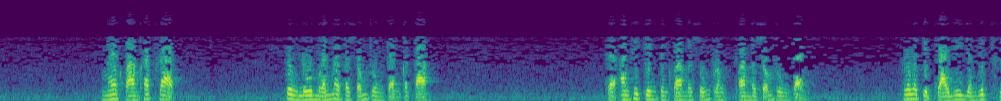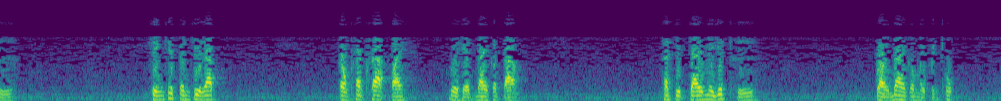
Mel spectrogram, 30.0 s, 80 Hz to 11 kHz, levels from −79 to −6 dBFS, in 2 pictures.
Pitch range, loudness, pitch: 120-140 Hz, -18 LUFS, 130 Hz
